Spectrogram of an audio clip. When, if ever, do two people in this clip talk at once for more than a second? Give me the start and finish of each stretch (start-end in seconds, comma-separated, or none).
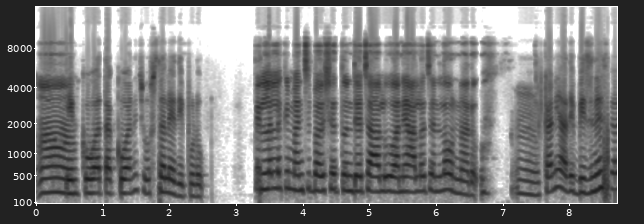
none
